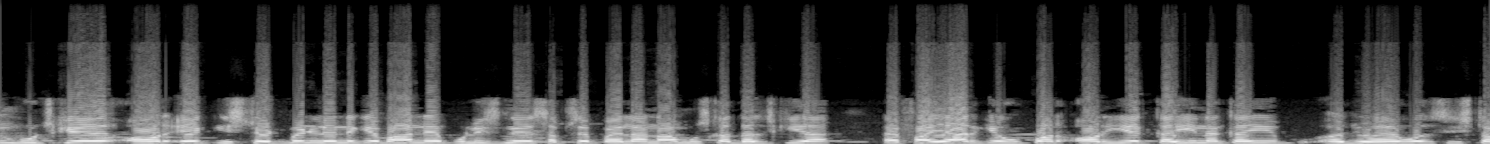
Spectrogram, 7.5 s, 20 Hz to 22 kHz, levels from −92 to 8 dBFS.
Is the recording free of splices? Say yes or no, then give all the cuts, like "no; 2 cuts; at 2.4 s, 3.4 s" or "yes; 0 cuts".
yes; 0 cuts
